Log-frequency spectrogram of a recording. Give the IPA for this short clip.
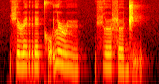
ç ɯ ɭ e r e kʰ o̰ lʲ o ɭ yː | ç øː ɬ ø d͡ʒ ḭ

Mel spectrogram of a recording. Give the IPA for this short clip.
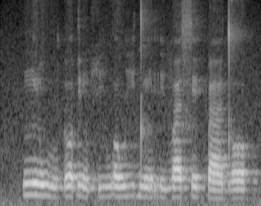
n ĩ˦ w uː˨ ɗ ɔ˦ ɗ ɪ˨ ŋ h iː˦ w ɔ˦ w iː˦ d ĩ˨˦ r i˨ β a˦ s e˦˨ k͡p aː˨ d ɔ˨

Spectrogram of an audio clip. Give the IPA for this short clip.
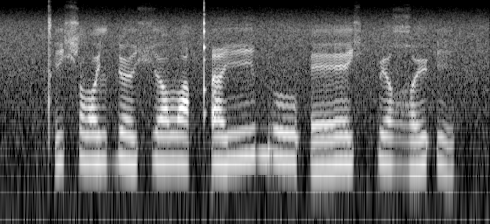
tʼ i ç lˠ y lʲ ɗ ø ç ø lˠ ø qʼ iː b uː ʔ eː ç k͡p y ʁ y ʔ i

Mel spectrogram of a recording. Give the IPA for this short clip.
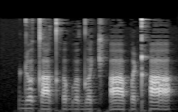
ɖ ɵ t a t̪ʰ ə b ɵ d̪ ə t͡ʃʼ a p ə ʈʰ a

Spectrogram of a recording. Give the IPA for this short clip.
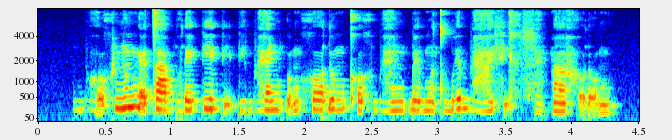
bʱ o̰ x ɲ ũ ŋ ɛ̰ t a b ɾ o̤ ɾ ɪ pʲ ɛ pʲ a̰ pʲ ṳ bʱ ɛ ɲ ɠ o̰ ŋ x o ɗ u ŋ kʼ o x bʱ ɛ̃ ɲ ɓ ɪ b õ t b ɪ bʱ a̤ fʲ a̰ x ɬ ɛ̤ p ã h o̰ ɾ o̰ ŋ

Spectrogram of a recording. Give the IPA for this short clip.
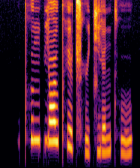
pʰ ʊ˥ ŋ p j ɑ˥ ʊ̯ pʰ e˨ ɪ̯ ʈ͡ʂʰ ɻ̩˩ t͡ɕ j ɛ˧˥ n t̪ʰ u˨˩˦

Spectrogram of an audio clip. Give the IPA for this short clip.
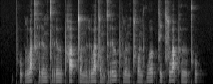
pʰ u˨˩ ʔ l u˥˩ a̯ kʰ r ɯ˧ ŋ t r ɯː˧ pʰ a˥˩ p̚ t o˩˦ n r u˧ a̯ t o˩˦ m t r ɯː˥˩ pʰ l u˩˦ n tʰ o˨˩ n k w ɤː˥˩ k̚ s i˦˥ ʔ s u˥˩ a̯ pʰ ɯː˨˩ kʰ u˥˩ k̚

